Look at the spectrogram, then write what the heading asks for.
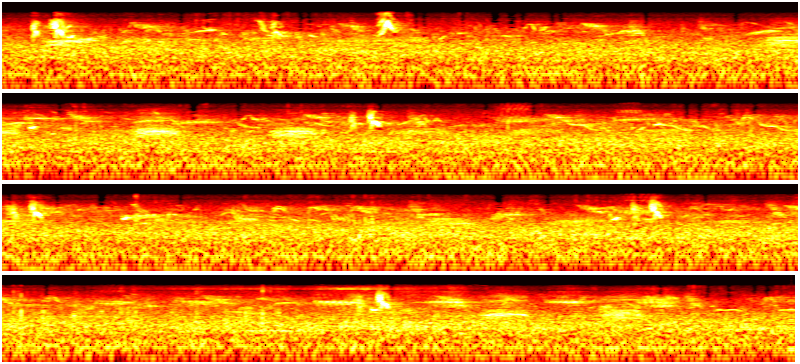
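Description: Small birds chirping: many short calls and whistles throughout, with several sharper, louder calls scattered among them, over a steady background hiss.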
